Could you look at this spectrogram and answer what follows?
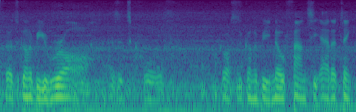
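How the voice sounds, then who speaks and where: A low-voiced man from the Netherlands, a motorcycle vlogger, talks casually into a helmet intercom headset mic while riding outdoors. His commentary is brisk yet rambling and relaxed, full of ums and uhs, and his Dutch accent comes through. The muffled, lo-fi audio is swamped by loud wind roar plus engine and road noise.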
